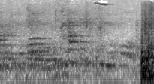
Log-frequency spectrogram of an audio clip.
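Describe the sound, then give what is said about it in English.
A door is closed with a sharp, loud thud near the end, after a stretch of low voices and murmuring. “Let's close the door if you don't mind.”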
